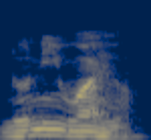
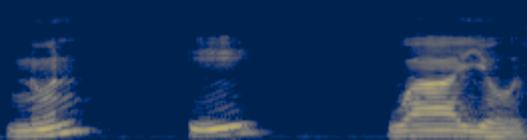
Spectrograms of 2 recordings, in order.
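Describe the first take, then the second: First: The final consonant carries over into the next syllable. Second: The final consonant is kept apart from the next syllable. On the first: The speaker calls it right. "Kita membacanya adalah Nuni Wayo" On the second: The speaker calls it wrong. "Bukan Nun Iwayo ya"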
